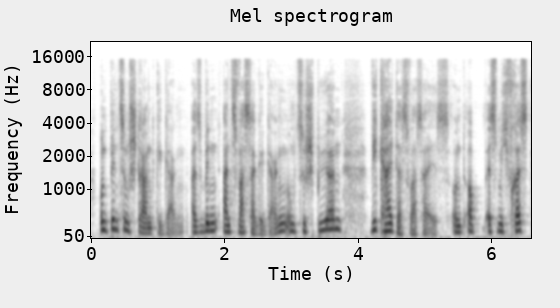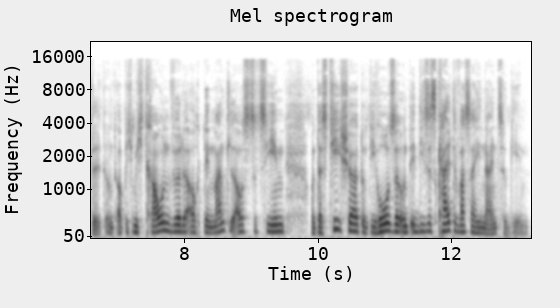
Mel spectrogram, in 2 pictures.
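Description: A man telling a listener a personal story, reflective and unhurried, often pausing with fillers. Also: mid-range voice, big pitch swings, vocal fry, no room sound, studio quality.

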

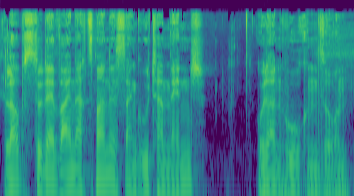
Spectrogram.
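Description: A man's voice: sits low, fairly quick. A man co-hosting a comedy podcast in casual chat, with dry, teasing questions.

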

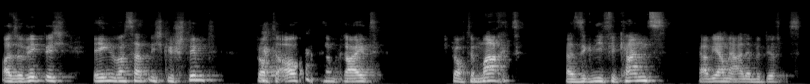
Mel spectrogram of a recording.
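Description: Interview guest, man in his thirties, slightly higher voice, emphatic motivational talk, echoey room. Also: moderate pace. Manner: emphatic, motivational, talks straight to listeners. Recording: roomy echo.

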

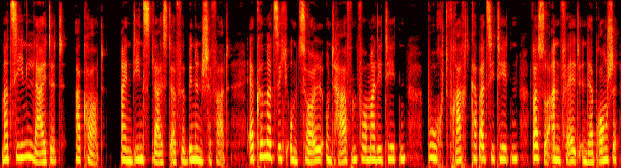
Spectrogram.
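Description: A woman reads a newspaper reportage aloud at a calm, measured pace. Her voice sits at an ordinary middle pitch. The recording is close and dry, with no room sound. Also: dry recording. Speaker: volunteer reader.

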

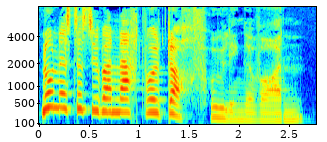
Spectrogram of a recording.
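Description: A woman voicing an eager young female hotel keeper in a storybook reading, with a bright, lively voice. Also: on the low side, moderate pace.

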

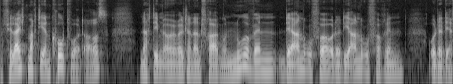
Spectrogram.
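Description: A man's voice: lowish voice, vocal fry, a little mellow. A man hosting a solo podcast, talking casually and rambling, with offhand swearing. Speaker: podcast host.

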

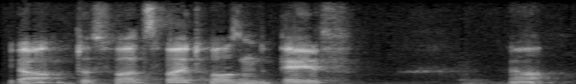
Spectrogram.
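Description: A man from the Hamburg area in his thirties, a freight dispatcher answering interview questions casually, hesitant with many fillers and quick to laugh. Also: sits low, fairly even intonation, a bit bright, dull audio. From Hamburg area, Germany.

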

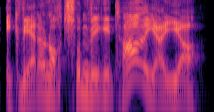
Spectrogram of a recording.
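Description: A man's voice: a little high, very animated, normal speed, pushed and bright, no echo, studio quality, voice pushed up. A man voicing a hungry big bad wolf who grumbles and complains. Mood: grumbling.

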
